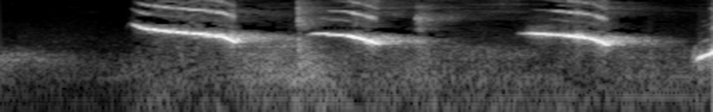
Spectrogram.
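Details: Morning lure song of a white-rumped shama meant to prompt other shamas to sing: long clear whistles sliding downward from high to lower pitch, three in a row with pauses, then a rising note.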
